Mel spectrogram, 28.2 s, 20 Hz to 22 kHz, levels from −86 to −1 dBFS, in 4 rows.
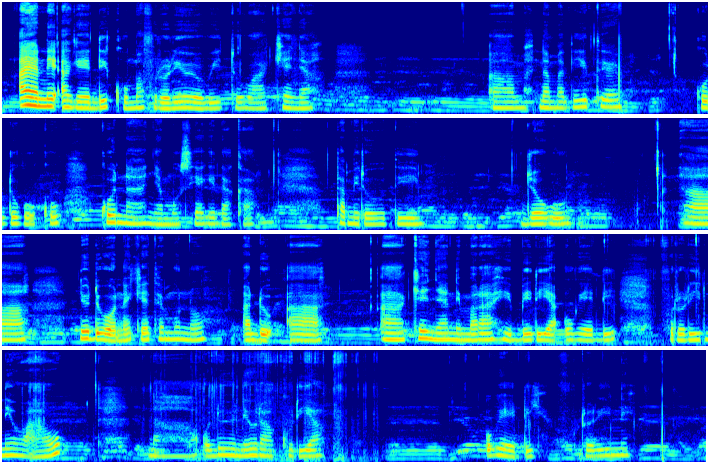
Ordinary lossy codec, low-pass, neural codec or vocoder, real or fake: none; none; none; real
